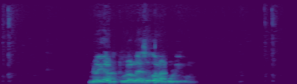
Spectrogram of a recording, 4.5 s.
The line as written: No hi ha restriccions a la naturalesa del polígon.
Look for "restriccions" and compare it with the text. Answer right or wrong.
wrong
